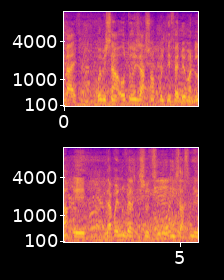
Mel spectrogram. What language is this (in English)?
French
